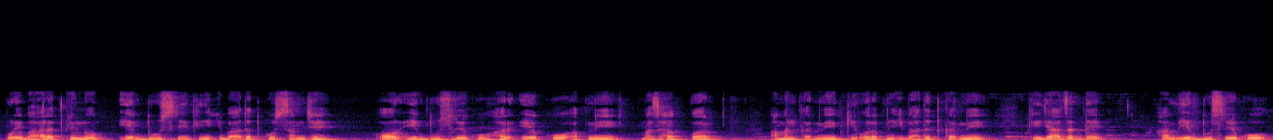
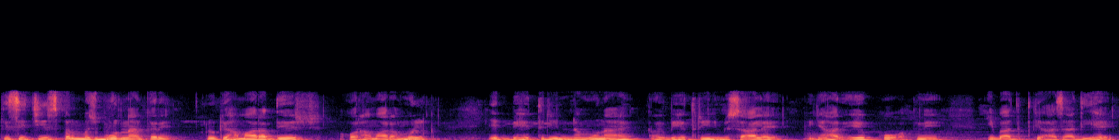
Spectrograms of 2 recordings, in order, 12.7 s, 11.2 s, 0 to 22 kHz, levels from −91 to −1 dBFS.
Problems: background sounds at intervals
